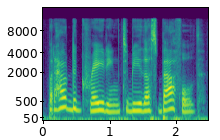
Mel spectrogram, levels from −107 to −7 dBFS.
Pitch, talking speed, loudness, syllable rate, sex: 220 Hz, 170 wpm, -16 LUFS, 4.6 syllables/s, female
